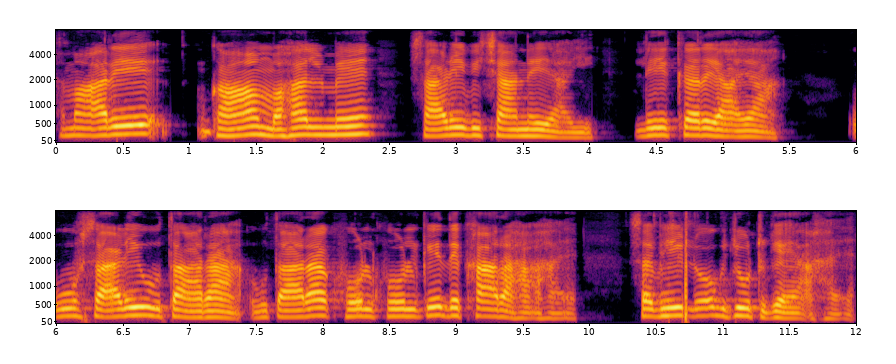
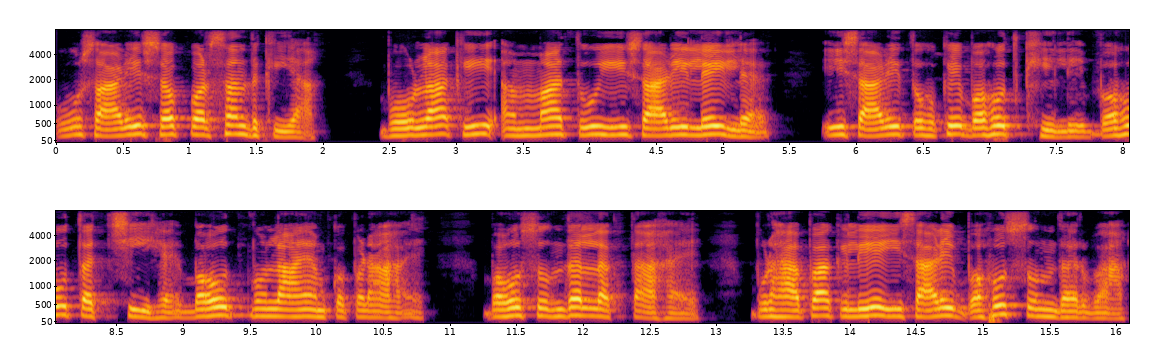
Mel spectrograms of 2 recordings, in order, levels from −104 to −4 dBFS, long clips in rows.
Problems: background sounds at intervals, background conversations at intervals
